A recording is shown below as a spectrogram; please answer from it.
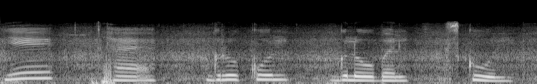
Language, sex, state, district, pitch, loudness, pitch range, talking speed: Hindi, female, Chandigarh, Chandigarh, 200 Hz, -13 LUFS, 180-220 Hz, 65 wpm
